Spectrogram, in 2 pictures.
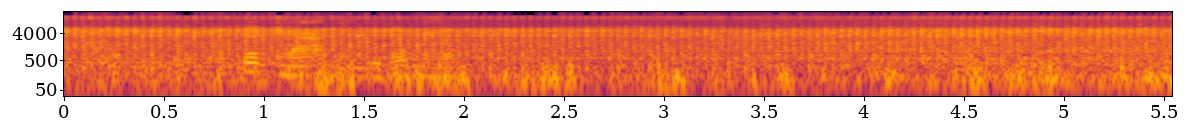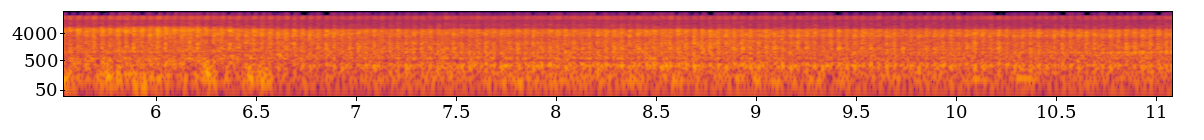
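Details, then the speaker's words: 2014 Isuzu D-Max 2.5 Z VGS cab pickup diesel, 70,000 km, first cold start of the morning: even, smooth diesel clatter at idle with a steady beat, no misses or knocks, no smoke or vapour; normal healthy idle. "นี่ดูครับเสียงเครื่องนิ่มมากเดี๋ฟังเสียงเครื่องกันนะไม่มีควันไม่มีไอครับ"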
